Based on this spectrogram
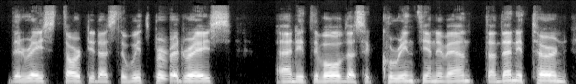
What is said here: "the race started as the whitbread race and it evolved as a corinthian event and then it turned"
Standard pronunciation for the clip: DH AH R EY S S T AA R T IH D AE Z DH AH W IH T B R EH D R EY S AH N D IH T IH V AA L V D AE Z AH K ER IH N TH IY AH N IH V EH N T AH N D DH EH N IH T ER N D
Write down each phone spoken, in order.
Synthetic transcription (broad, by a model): DH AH R EY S S T AA R T IH D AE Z DH AH W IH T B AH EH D R EY S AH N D IH T IH V AA L V D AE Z AH K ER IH N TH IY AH N IH V EH N T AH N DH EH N IH T ER N D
